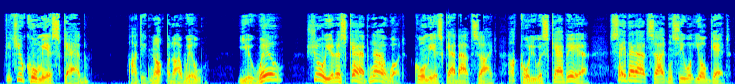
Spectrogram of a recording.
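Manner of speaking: loud, belligerent quarrel; squabbling photographers. Acted. Rival photographers trading insults, loud and belligerent. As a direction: square up for a fight.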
